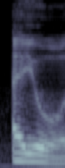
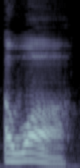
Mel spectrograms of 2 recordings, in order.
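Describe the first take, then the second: First: The name is pronounced like 'Ayour'. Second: The name is pronounced like 'Aouar'. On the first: The speaker calls it wrong. "It's not Ayour, that's that's in the past" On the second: The speaker calls it right. "We'll go with Houssem Aouar"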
